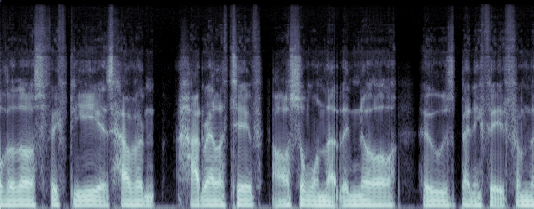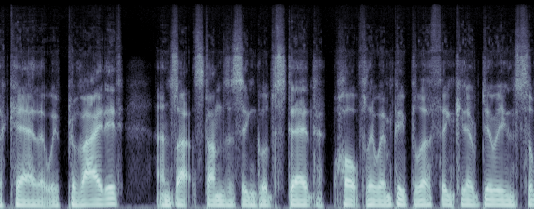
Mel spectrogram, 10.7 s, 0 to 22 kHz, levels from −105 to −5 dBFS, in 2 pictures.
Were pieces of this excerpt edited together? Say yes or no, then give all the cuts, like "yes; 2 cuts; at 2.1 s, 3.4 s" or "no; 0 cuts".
yes; 2 cuts; at 2.0 s, 7.1 s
